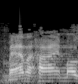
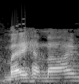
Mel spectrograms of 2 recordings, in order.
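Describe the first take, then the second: First: The name starts with the sounds 'Mana'. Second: The name starts with the sounds 'Maha'. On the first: The speaker calls it wrong. "I don't think it's the steamroller" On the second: The speaker calls it right. "is that better?"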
